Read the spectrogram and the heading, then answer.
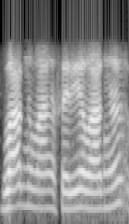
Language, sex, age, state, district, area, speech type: Tamil, female, 60+, Tamil Nadu, Ariyalur, rural, conversation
